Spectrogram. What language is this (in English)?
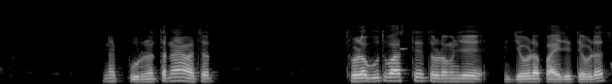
Marathi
